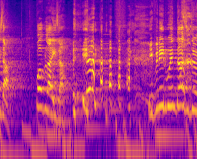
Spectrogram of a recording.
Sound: laughs

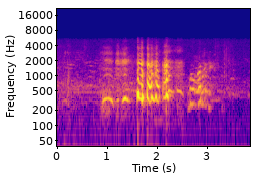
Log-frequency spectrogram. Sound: laughing

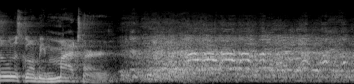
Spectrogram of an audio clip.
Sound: audience laughing

